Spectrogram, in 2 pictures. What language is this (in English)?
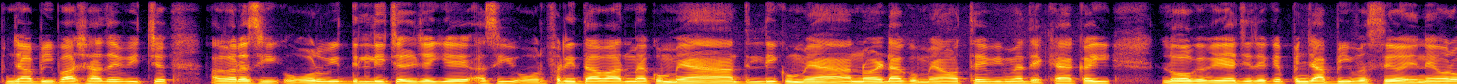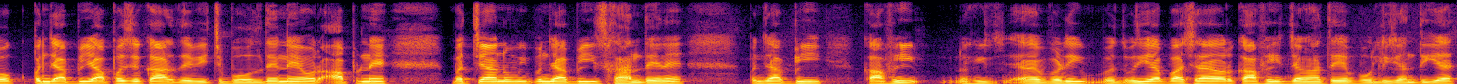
Punjabi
